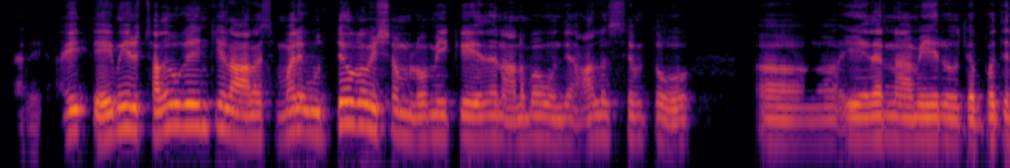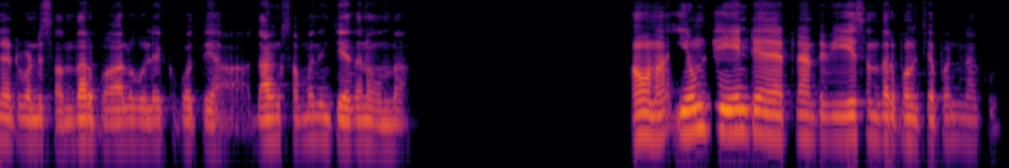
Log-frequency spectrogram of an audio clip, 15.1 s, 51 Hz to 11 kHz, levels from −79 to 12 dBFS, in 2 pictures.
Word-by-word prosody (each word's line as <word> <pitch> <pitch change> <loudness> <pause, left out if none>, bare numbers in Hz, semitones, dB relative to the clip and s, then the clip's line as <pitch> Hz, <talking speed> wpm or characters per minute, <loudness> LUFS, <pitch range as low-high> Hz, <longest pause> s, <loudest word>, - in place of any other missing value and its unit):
అరే! - - -20 0.2
అయితే 335 0 +1
మీరు 185 0 +4
చదువు 175 +6 +3
గురించి 195 0 +3
ఇలా 155 -3 +4
ఆలస్యం. 140 -1 -4
మరి 170 - +3
ఉద్యోగ 215 +6 +3
విషయంలో 150 -6 -3
మీకు 140 0 -5
ఏదైనా 135 -1 -3
అనుభవం 135 +2 -4
ఉంది. 125 +1 -6
ఆలస్యంతో 135 -1 -7 0.8
ఆహ్, 120 0 -7 0.2
ఏదన్నా 135 0 0
మీరు 130 0 0
దెబ్బతినటువంటి 125 -1 -1
సందర్భాలు, 115 0 -1
లేకపోతే 115 -1 -7
ఆహ్, - - -14
దానికి 125 +1 +1
సంబంధించి 130 0 -3
ఏదైనా 120 0 -3
ఉందా? 110 0 -7 1.7
అవునా? 145 -1 +5 0.2
ఏంటి 185 +2 +3
ఏంటి? 165 -1 +5 0.2
ఎట్లాంటివి? 135 -2 -1
ఏ - - +4
సందర్భంలో 135 -3 -2
చెప్పండి 130 +1 -7
నాకు? 120 - -18
135 Hz, 135 wpm, -25 LUFS, 125-145 Hz, 1.7 s, అవునా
